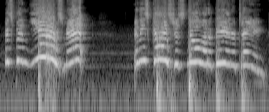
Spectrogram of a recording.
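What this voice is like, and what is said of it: Imitates another person's voice. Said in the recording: “Was that your Drake Maverick impression?”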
